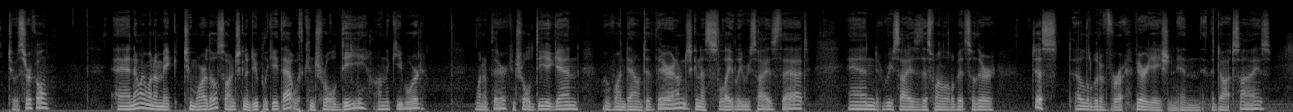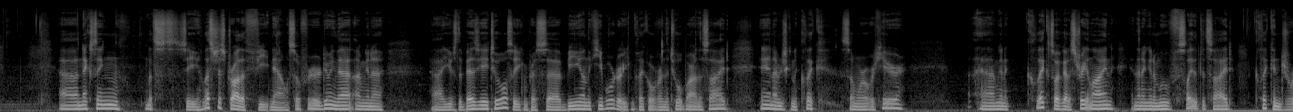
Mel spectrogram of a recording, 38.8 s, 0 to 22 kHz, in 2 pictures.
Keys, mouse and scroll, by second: 5.3 ctrl+d, 7.9 ctrl+d, 10.8 ctrl+click, 14.2 ctrl+click.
